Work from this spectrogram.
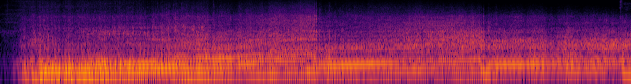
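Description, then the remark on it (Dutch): A powerful AMG (Mercedes-Benz tuner) sports car engine revs hard and holds a loud, rising growl, its pitch climbing in steady steps with brief shifts, running continuously without any talking. “En nu is het uitgegroeid tot een sportief automerk van formaat. Ja, AMG, daar gaat het over.”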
